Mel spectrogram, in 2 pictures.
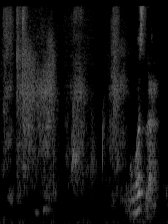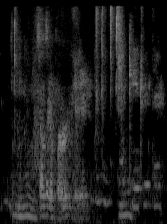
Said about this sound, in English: What was that? Mm-hmm. Sounds like a bird cage.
